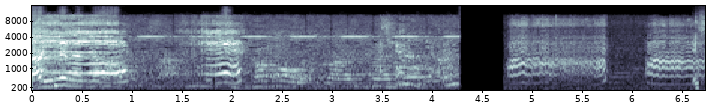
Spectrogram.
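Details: A small child makes repeated short moaning, grunting sounds on breathing out (quejido respiratorio), with fast breathing and retractions between the ribs and by the sternum: expiratory grunting, a sign of breathing difficulty.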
